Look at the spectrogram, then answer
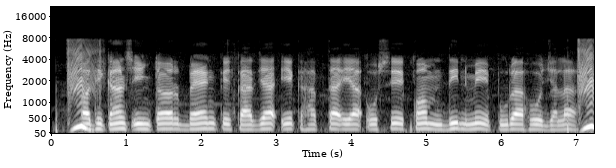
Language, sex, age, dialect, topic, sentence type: Bhojpuri, male, 18-24, Southern / Standard, banking, statement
